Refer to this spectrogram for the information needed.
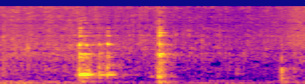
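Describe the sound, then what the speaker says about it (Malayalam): Prawn cheriyulli roast masala sizzles gently in a pan as tomato goes in, with a few brief stirring scrapes standing out over the steady low fry. "ഇതിലേക്ക് തക്കാളി ഇട്ട് കൊടുക്കാം."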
